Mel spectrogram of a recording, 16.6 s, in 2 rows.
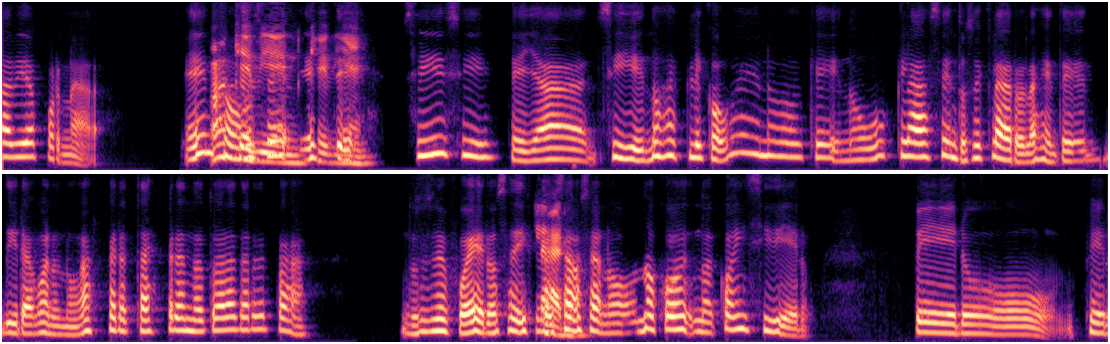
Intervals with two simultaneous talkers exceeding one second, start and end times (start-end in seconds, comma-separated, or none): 1.5-2.9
